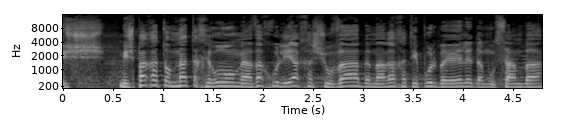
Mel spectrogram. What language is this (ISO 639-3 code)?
heb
